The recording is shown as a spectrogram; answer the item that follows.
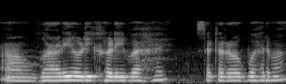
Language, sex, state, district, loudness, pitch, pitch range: Bhojpuri, female, Uttar Pradesh, Ghazipur, -16 LUFS, 185 Hz, 180-185 Hz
